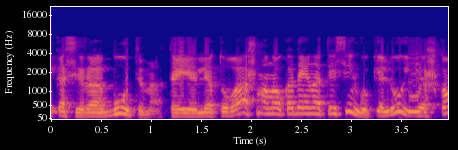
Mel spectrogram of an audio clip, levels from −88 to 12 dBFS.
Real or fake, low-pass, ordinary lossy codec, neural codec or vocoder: real; 7.2 kHz; AAC, 96 kbps; none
